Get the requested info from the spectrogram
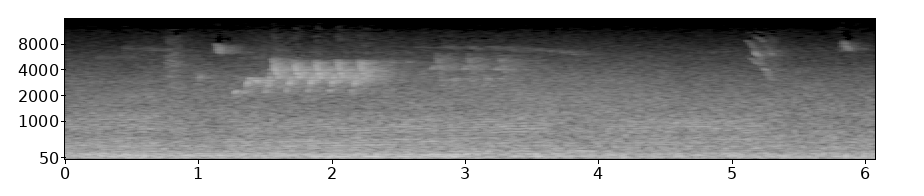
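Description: A bird gives a quick run of rapid, repeated high chirps about a second in, with a few single high chirps near the end, over a steady low background rumble.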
